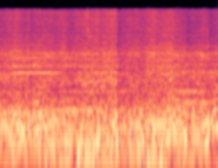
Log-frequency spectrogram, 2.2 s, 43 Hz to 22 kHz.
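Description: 125cc scooter riding at speed: wind rushing over the microphone, with the engine running steadily underneath.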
